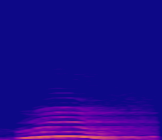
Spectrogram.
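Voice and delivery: high, loud whoop; woo yell. Real, not acted. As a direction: let out a big whoop. Yell after a hard set.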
